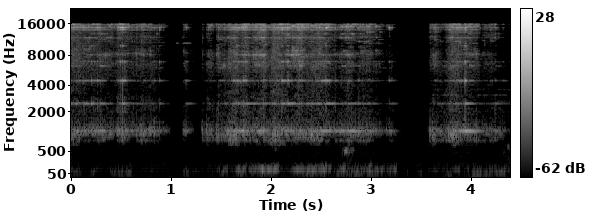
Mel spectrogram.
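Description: Small metal charms clinking faintly against each other and against a glass bowl as a hand rummages through them.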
